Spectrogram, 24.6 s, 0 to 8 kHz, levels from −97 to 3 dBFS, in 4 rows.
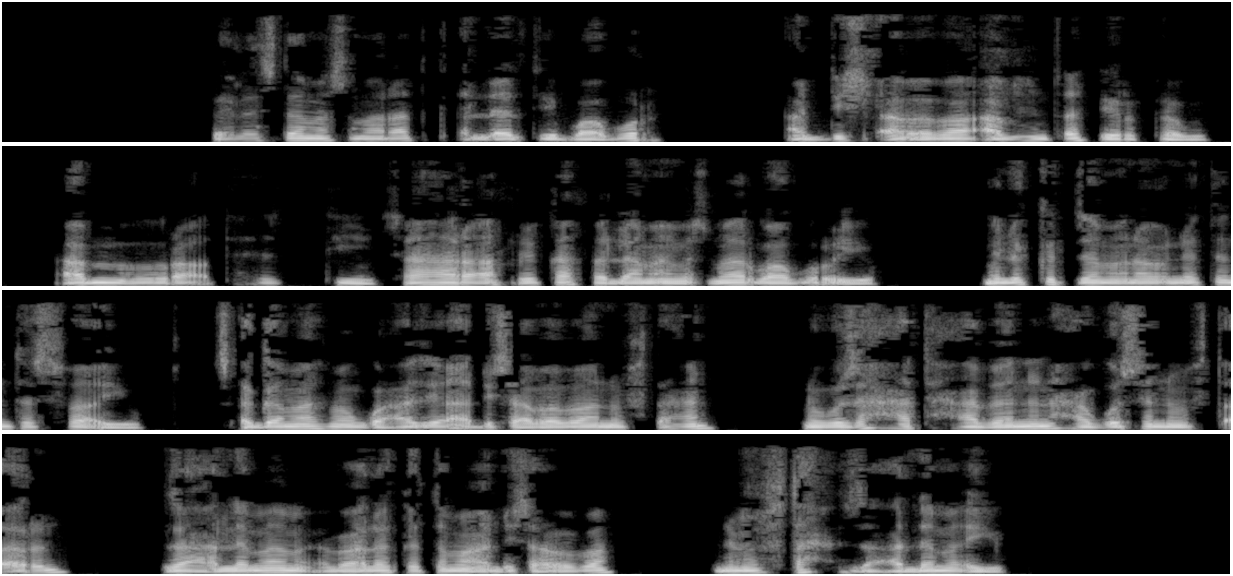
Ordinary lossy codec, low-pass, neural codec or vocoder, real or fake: MP3, 32 kbps; 7.2 kHz; vocoder, 22.05 kHz, 80 mel bands, Vocos; fake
